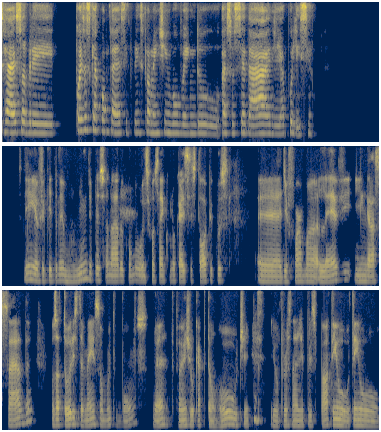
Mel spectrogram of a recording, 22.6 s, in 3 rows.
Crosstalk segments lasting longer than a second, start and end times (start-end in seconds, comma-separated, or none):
none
